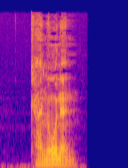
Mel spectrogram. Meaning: plural of Kanone
- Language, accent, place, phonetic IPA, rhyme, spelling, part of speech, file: German, Germany, Berlin, [kaˈnoːnən], -oːnən, Kanonen, noun, De-Kanonen.ogg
